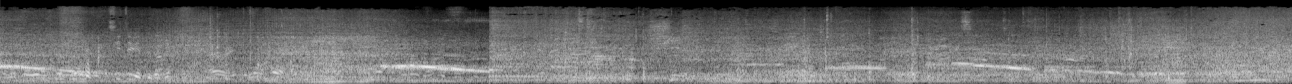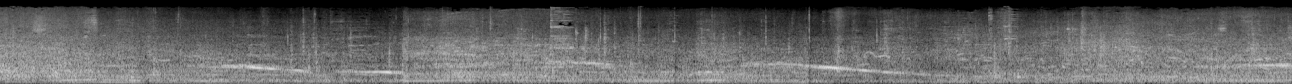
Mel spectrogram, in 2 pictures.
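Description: Off-road 4x4 engines revving hard as the vehicles drive through mud, the pitch rising and then dropping back repeatedly, with voices mixed in.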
